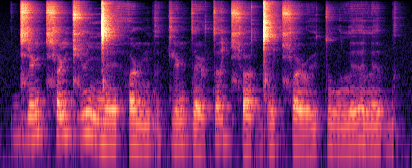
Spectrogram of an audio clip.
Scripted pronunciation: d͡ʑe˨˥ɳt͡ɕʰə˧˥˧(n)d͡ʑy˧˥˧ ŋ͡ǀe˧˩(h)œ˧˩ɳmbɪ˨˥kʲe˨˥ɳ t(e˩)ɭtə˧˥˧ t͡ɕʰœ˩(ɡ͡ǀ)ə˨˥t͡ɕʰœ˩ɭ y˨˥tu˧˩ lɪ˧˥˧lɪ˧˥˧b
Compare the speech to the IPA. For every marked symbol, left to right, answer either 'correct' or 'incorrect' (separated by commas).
incorrect, correct, correct, correct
